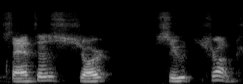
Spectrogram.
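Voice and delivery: slow, separated words; slow demo. Shown as a demonstration. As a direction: show it slowly.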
